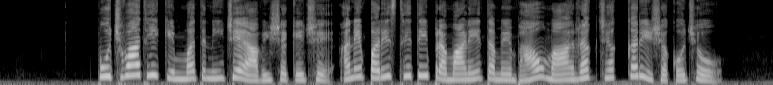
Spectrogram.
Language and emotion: Gujarati, neutral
